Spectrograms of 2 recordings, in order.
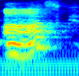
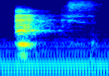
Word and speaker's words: ask: Actually, they don't say ask like ASK, like how it's spelt. They say ax. I ax you a question. AX or AXE, like as in the cutting tool.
